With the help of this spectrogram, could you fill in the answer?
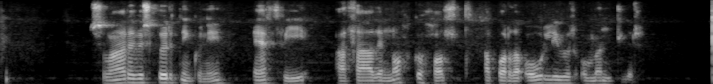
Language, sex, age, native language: Icelandic, male, 40-49, Icelandic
